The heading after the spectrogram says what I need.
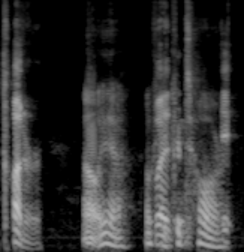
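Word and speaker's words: Qatar: guitar what did I say correctly it is pronounced cutter oh yeah qar it's qar cool this is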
